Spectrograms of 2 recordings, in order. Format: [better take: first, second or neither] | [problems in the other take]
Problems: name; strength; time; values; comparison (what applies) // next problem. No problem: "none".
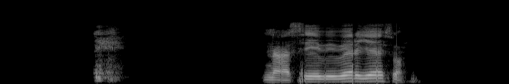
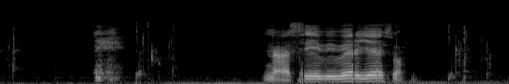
first | background sound (Splash, splatter); 19 dB below the speech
